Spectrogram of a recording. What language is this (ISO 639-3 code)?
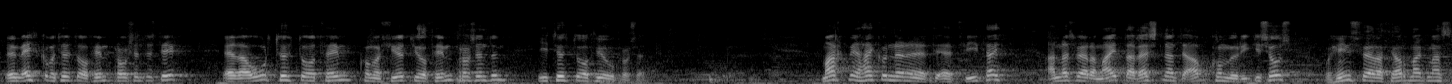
isl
